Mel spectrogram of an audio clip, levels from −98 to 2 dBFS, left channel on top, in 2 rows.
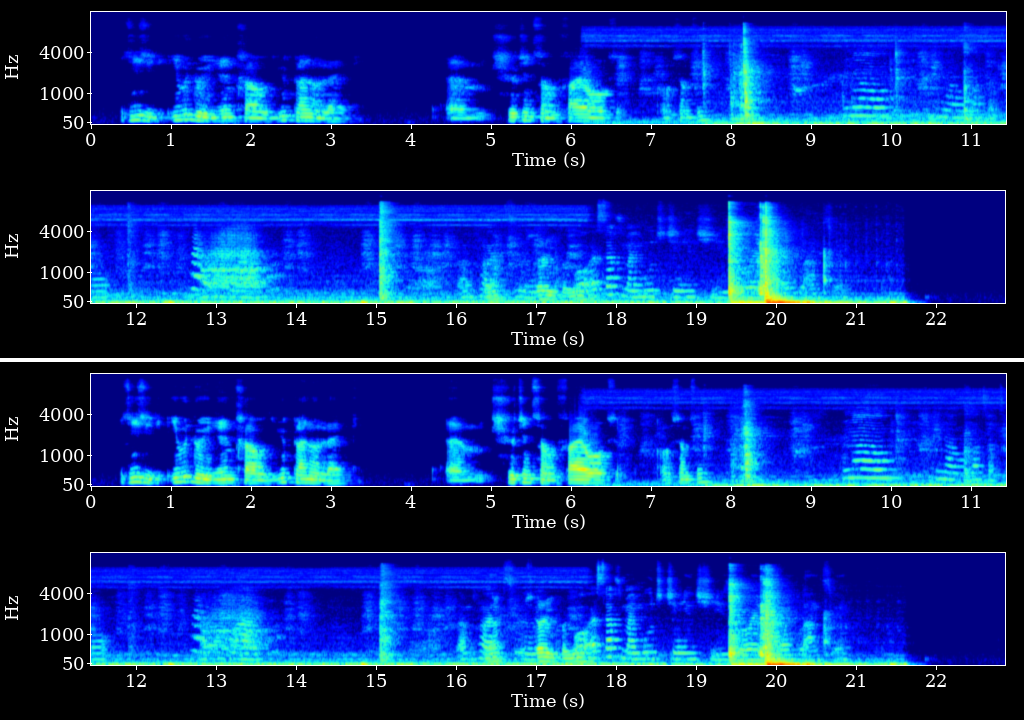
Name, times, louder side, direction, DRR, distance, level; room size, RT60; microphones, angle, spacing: voice 1, 0.4-3.2 4.4-6.6 7.1-7.8 16.3-16.6 17.0-17.7, right 5 dB, 90° right, 5 dB, 0.4 m, -47 dB
Insect, 6.1-17.6, left 1 dB, 85° left, 1.0 m, -61 dB
sound 1, 7.6-21.6, left 1 dB, 65° left, 0.4 m, -37 dB
voice 2, 9.0-10.2 10.5-11.7 12.8-13.7 16.0-17.1 17.5-20.9, right 3 dB, 30° right, 1 dB, 0.4 m, -55 dB
2.8 x 2.3 x 2.4 m, 0.42 s
head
